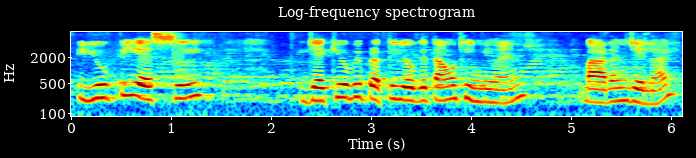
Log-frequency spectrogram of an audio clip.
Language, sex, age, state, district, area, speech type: Sindhi, female, 45-60, Uttar Pradesh, Lucknow, urban, spontaneous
